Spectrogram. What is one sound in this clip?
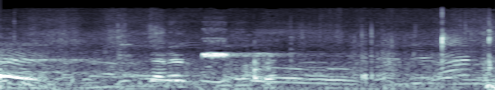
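A referee's whistle gives a short blast.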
